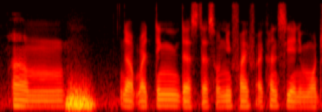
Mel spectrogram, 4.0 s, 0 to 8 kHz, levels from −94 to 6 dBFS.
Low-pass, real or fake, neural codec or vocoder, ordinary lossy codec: 7.2 kHz; real; none; none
